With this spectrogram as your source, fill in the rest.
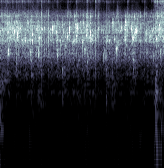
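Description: Potatoes frying in hot oil in a pan, a loud, dense, continuous hiss with a bright spattering texture throughout and no talk.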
